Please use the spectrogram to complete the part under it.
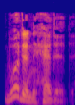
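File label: "wooden-headed", British English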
